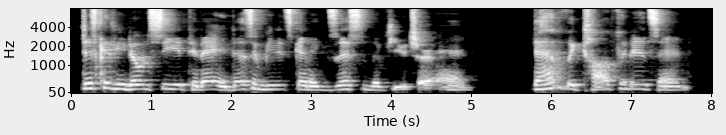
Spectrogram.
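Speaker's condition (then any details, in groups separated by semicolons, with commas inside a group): Cerebral palsy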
